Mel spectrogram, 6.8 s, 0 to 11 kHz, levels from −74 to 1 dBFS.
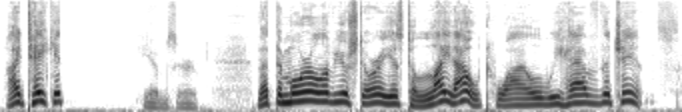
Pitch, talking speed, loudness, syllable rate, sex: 170 Hz, 175 wpm, -17 LUFS, 5.1 syllables/s, male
